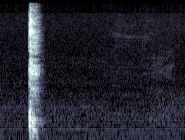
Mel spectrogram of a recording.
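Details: Woman coughing: a single sharp cough, then quiet with a faint steady hum in the room.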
